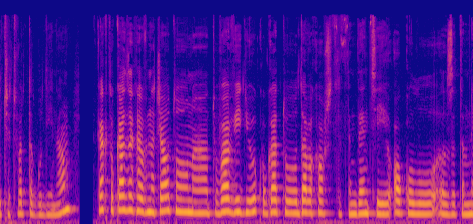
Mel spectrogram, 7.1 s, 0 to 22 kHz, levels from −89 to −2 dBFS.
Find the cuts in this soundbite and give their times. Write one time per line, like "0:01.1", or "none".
0:01.3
